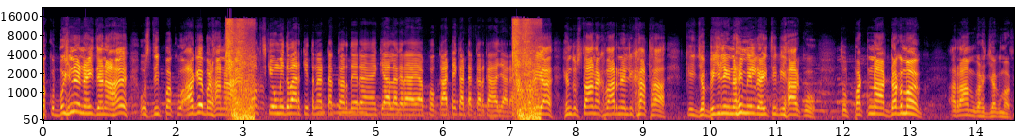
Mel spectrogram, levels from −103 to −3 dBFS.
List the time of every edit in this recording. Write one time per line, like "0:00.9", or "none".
0:03.2
0:07.1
